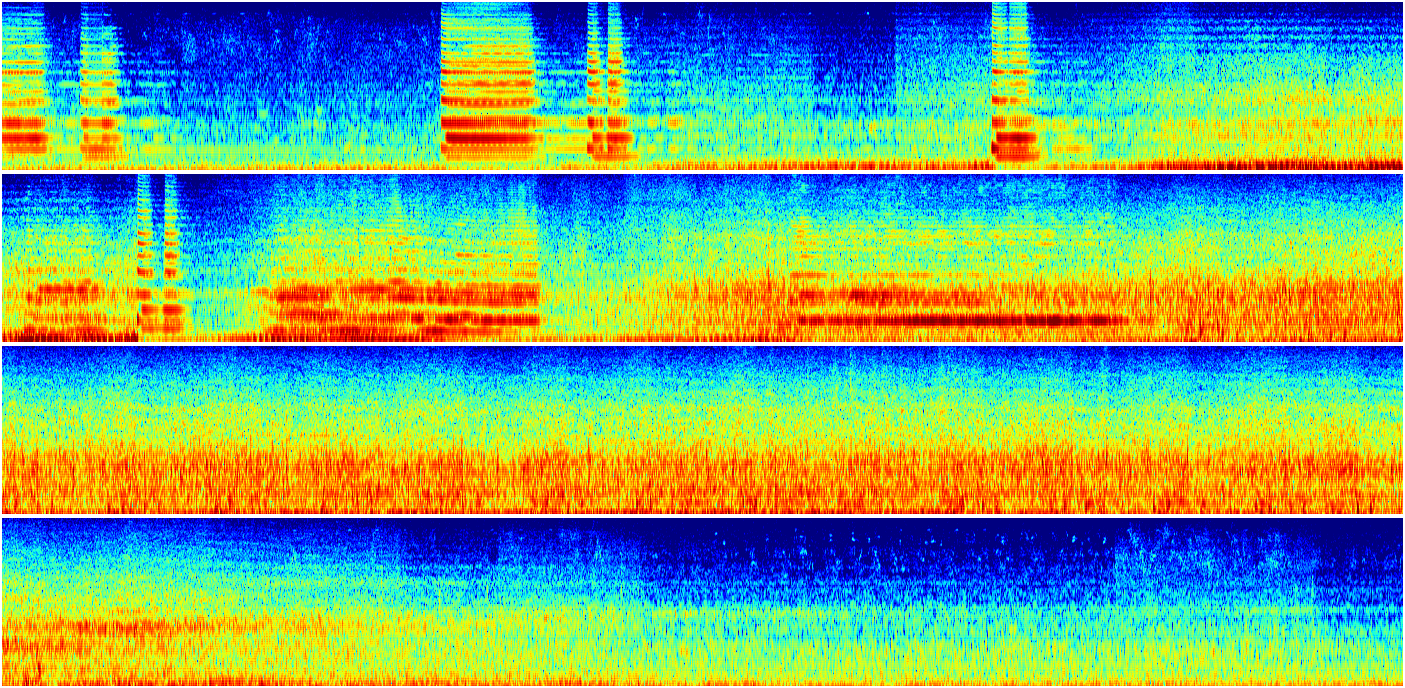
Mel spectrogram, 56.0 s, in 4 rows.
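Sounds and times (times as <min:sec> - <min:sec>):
train horn: 0:00.0 - 0:01.9, 0:04.4 - 0:07.6, 0:09.9 - 0:11.0, 0:14.2 - 0:19.8, 0:21.8 - 0:25.6
train wheels rumbling on rails: 0:00.0 - 0:56.0.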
